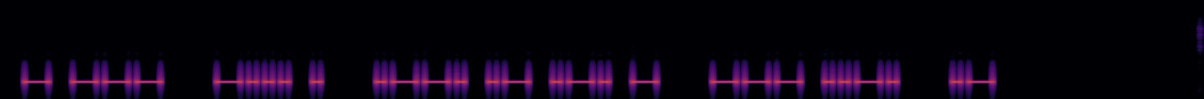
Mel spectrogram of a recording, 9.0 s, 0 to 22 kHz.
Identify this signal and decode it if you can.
Morse code, heard as a keyed tone, about 20 wpm, 700 Hz. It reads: TO BE PART OF A
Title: Sets of 5 Words Encore2 20wpm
